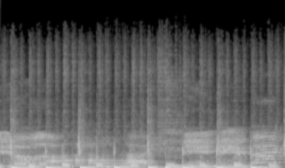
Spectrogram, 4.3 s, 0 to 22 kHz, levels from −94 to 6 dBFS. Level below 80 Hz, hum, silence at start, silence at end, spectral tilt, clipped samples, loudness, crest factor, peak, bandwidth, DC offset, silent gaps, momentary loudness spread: -18 dBFS; none; 0 s; 0 s; -5.5 dB/octave; under 0.1%; -13 LUFS; 12 dB; 0 dBFS; 16.5 kHz; under 0.1%; none; 2 LU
